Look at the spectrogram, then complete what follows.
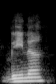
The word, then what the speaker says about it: Leana: how are you hi Lena is that how you say your name Lena that is that is how you say my name yes all right cool how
